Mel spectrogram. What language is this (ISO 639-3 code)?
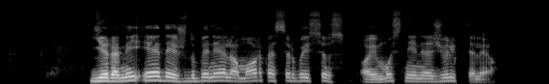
lit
